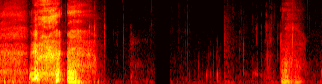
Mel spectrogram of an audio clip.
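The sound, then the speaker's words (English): Harsh throat clearing and a couple of rough coughs in a quick burst, then near silence before one more short cough near the end. “I'm starting to have a lockup here. I don't know how long I'm going to last. Let me get a cough drop, folks.”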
